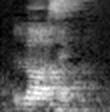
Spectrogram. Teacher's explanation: So law. Stress falls on the law.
